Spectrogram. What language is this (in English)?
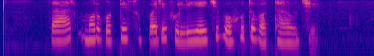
Odia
